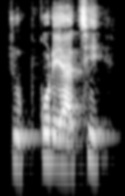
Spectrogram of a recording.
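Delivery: plain reading voice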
